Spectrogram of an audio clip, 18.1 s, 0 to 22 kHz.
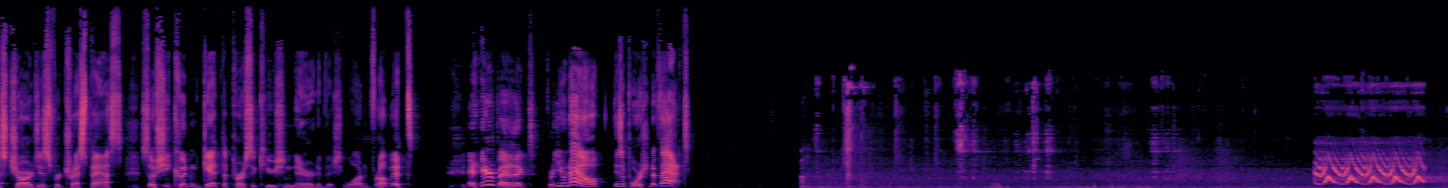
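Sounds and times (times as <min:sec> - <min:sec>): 
speech: 0:00.0 - 0:08.7
small megaphone electronic siren wailing: 0:16.4 - 0:18.0.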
